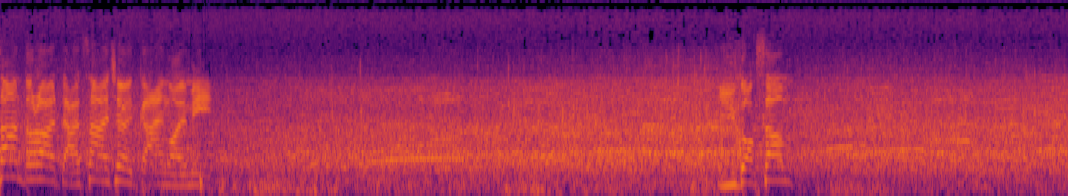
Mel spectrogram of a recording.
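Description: A large crowd murmurs steadily in the distance.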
